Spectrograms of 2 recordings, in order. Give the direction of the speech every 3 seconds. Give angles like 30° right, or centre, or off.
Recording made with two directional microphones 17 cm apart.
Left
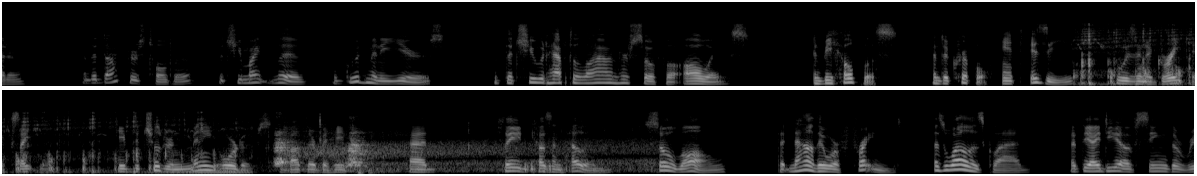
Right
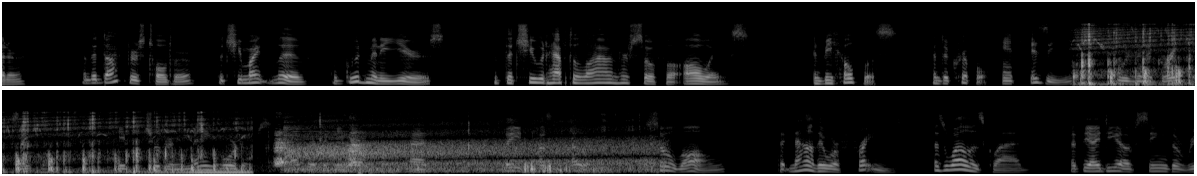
40° right, 20° right, 10° left, 40° left, 40° left, 40° left, 40° left, 40° left.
